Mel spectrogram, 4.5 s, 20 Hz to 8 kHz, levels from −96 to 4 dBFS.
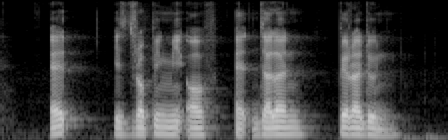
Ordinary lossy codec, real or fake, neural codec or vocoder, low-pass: none; real; none; none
